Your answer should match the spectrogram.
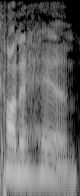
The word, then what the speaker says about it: Connachan: Is it a hard C? – The second C is silent, actually. – Connachan? – Yeah.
